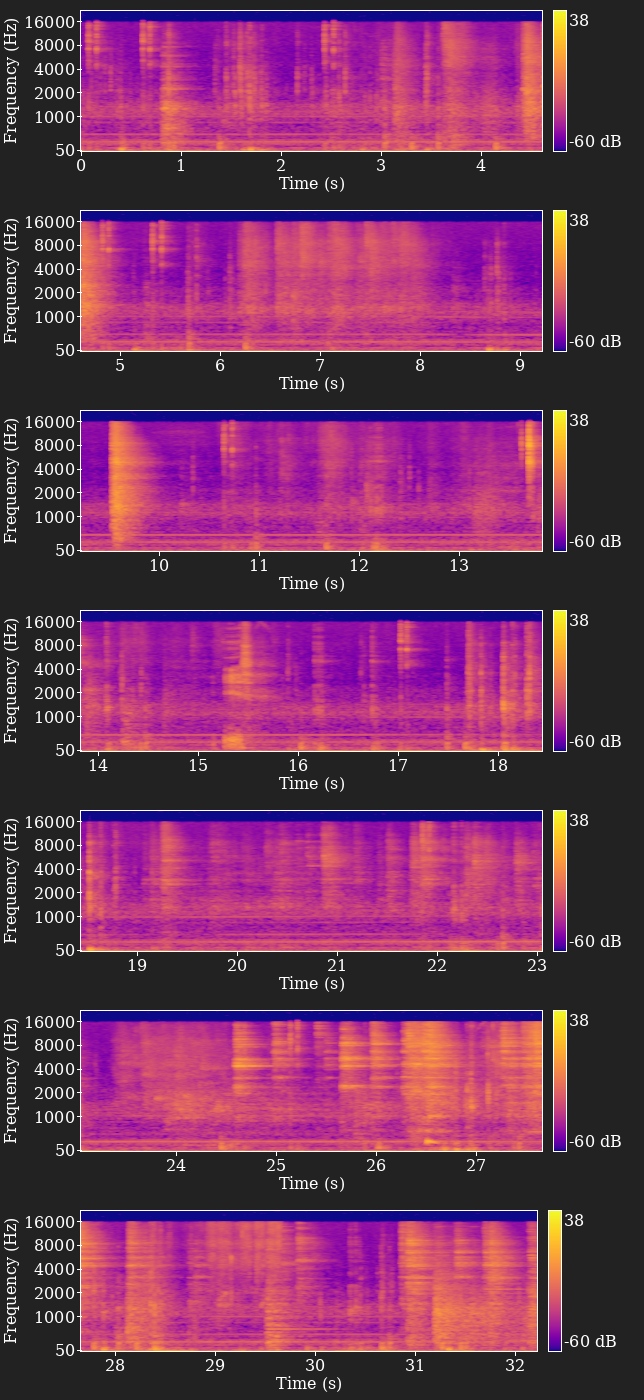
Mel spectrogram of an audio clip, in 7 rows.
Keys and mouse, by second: 0.0 click, 0.9 middle click, 1.6 g, 3.0 shift+middle click, 3.5 middle click, 5.4 shift+click, 5.6 middle click, 8.7 s, 10.9 middle click, 14.4-16.0 middle drag, 17.5 middle click, 18.0 Tab, 18.9 s, 22.6-24.4 middle drag, 24.6-25.2 right drag, 26.9 ctrl+z, 27.4-27.8 middle drag, 28.0 middle drag, 30.7-31.2 middle drag, 31.5-32.2 shift+middle drag.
